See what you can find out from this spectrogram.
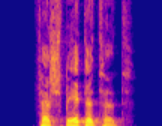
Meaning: inflection of verspäten: 1. second-person plural preterite 2. second-person plural subjunctive II
- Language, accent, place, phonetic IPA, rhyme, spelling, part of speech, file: German, Germany, Berlin, [fɛɐ̯ˈʃpɛːtətət], -ɛːtətət, verspätetet, verb, De-verspätetet.ogg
